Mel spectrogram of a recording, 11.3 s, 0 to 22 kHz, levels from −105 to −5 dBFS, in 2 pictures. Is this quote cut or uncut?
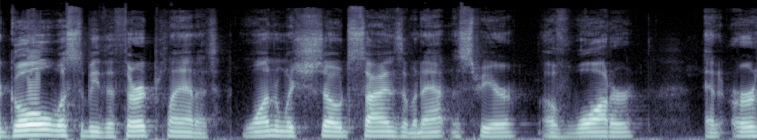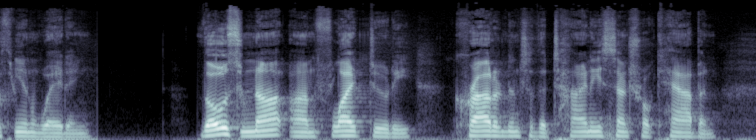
cut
